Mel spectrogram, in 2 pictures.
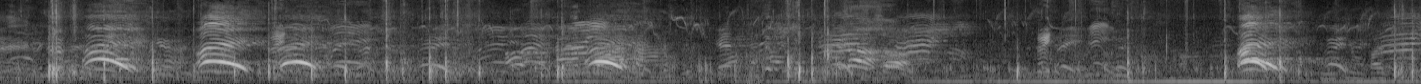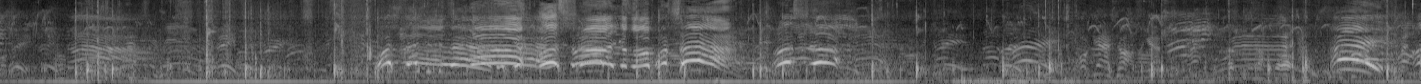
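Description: A racket strikes a rubber soft tennis ball outdoors.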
